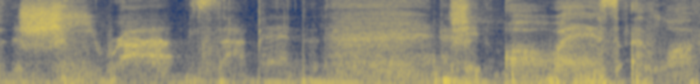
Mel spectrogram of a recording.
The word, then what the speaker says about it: SheRa Seven: name correctly because I was saying Shea but it's sheira seven and she always I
